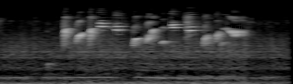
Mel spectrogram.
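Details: A goldfinch pours out one rapid run of liquid, tinkling twitters lasting under two seconds, with a faint low steady tone in the background.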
